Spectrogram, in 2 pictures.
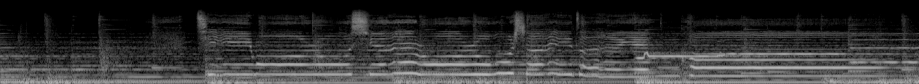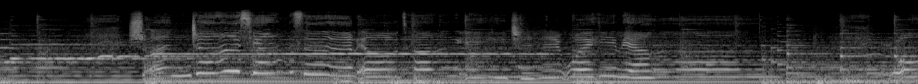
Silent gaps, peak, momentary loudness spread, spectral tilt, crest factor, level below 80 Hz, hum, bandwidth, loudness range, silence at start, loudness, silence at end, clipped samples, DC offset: none; -10 dBFS; 9 LU; -5 dB/octave; 14 dB; -36 dBFS; none; 13.5 kHz; 5 LU; 0 s; -25 LUFS; 0 s; under 0.1%; under 0.1%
